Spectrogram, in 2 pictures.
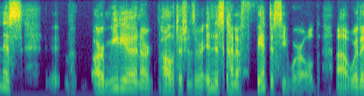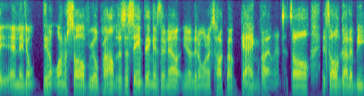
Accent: New Jersey, United States; now in Rhode Island, United States; when I grew up in New Jersey, my friends and I would go up and down the coast to different towns

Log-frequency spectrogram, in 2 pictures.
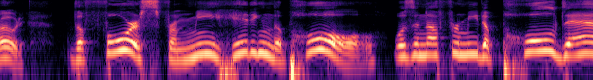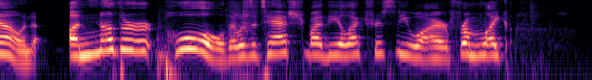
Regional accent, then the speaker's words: Central Illinois, United States; moved away as an adult; now in Seattle, United States; Central Illinois. You know, it was my hometown and our hometown area

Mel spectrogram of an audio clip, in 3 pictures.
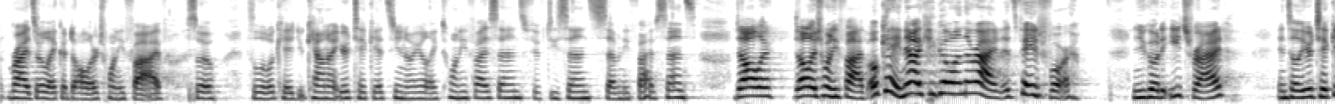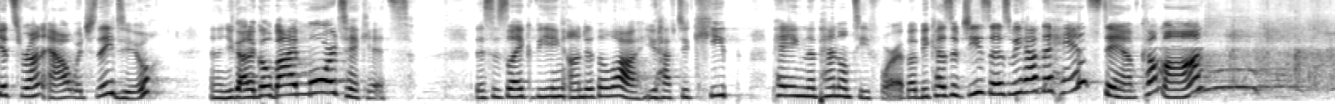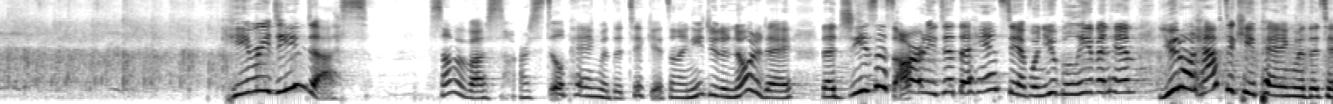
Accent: Pennsylvania, United States; I'm from Pennsylvania, if you didn't know that. Still live there.

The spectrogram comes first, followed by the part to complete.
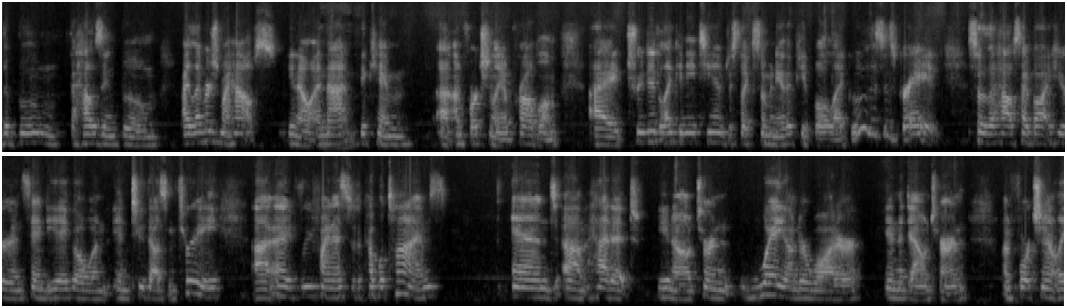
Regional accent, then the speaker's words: Canada; moved away as an adult; now in United States; So I'm from Canada

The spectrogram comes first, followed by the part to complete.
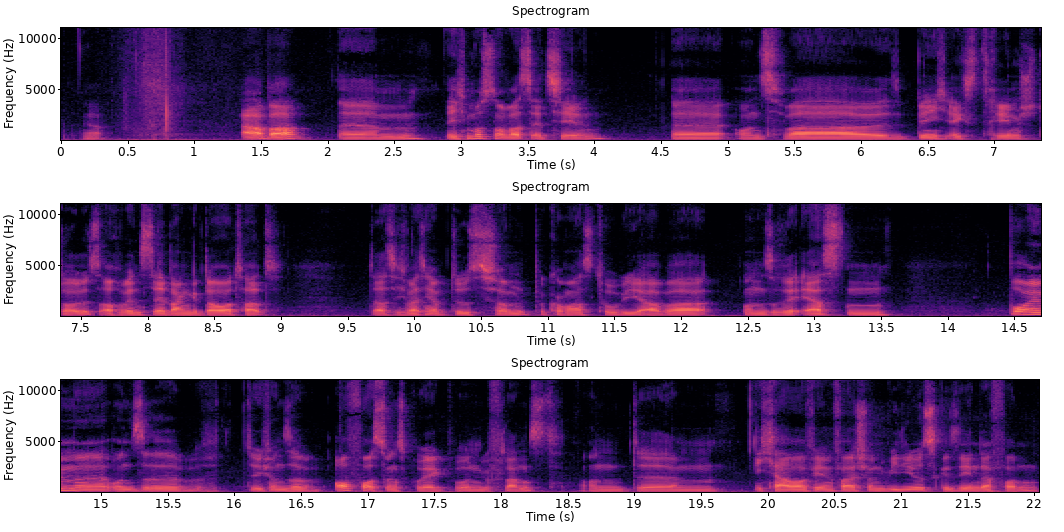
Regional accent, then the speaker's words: near Messel, Hesse, Germany; in der Nähe von meiner Heimatstadt.

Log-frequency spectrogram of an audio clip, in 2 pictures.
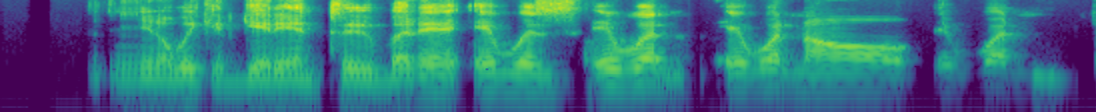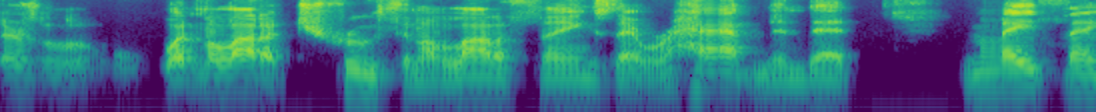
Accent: Arkansas, United States; as you grow up in Arkansas, I grew up, that was my pro team.

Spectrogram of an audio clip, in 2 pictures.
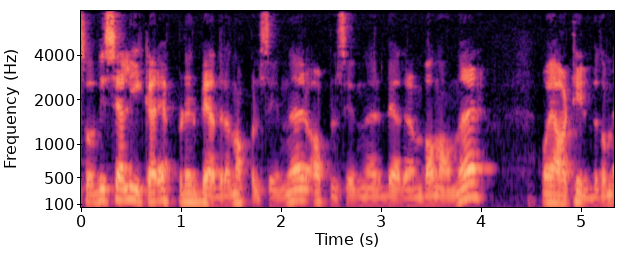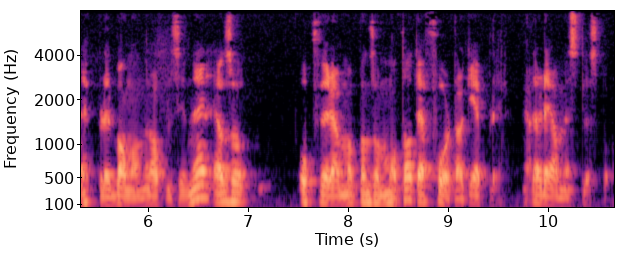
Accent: Fredrikstad, Østfold, Norway; Jeg er fra Fredrikstad

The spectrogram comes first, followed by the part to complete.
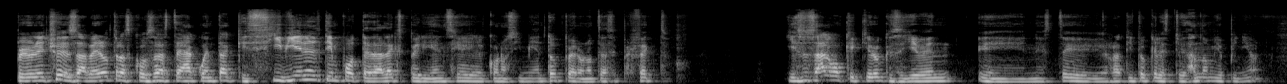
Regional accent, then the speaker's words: Mexico; como raza, ya ni siquiera como sociedad mexicana

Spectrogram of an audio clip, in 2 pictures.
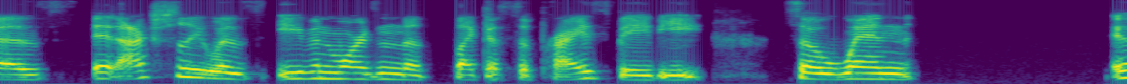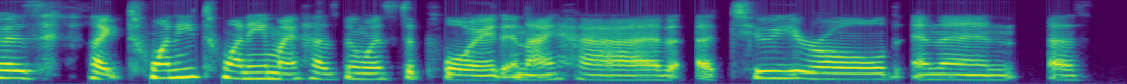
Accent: Evanston, United States; moved away as an adult; now in Cleveland, United States; we grew up in Evanston, obviously, because I grew up with you, and now we're out in Cleveland

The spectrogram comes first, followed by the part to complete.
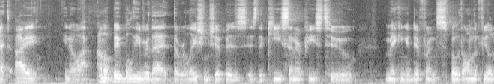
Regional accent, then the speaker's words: Worthington, Ohio, United States; I was raised in Worthington, Ohio, just north of Columbus

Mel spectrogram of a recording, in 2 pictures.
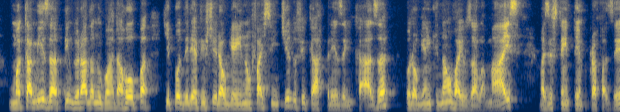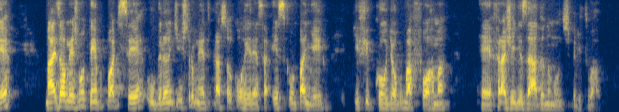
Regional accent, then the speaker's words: North Region, Brazil; A região norte, de onde eu venho, da qual eu pertenço, onde vivo, ela tem muito disso.

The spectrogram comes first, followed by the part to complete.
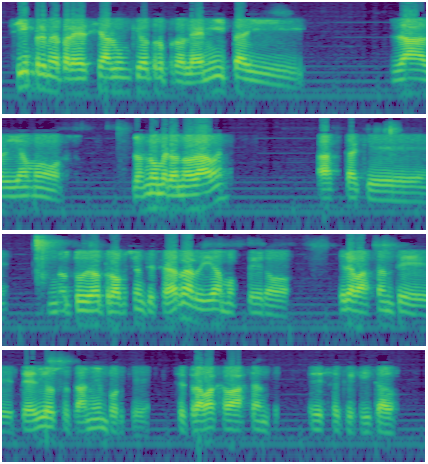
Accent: Córdoba, Argentina; Soy de Córdoba Capital.

